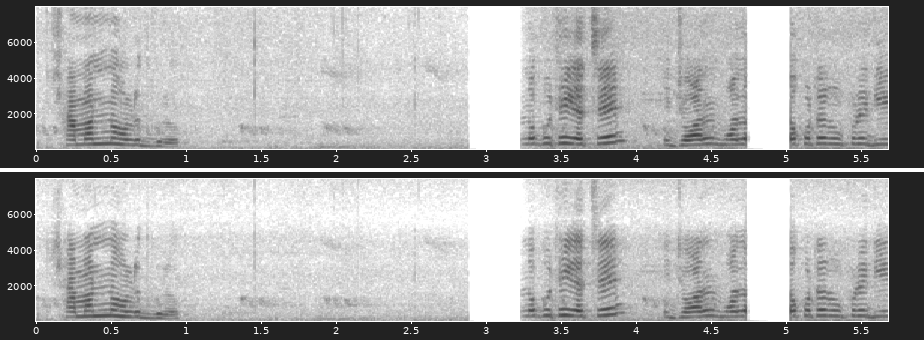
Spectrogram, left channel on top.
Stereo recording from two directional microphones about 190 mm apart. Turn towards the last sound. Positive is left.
turn(degrees=25)  # may be behind; listen again after turning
